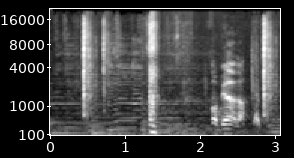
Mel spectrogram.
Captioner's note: laughing!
